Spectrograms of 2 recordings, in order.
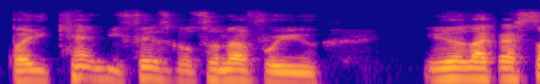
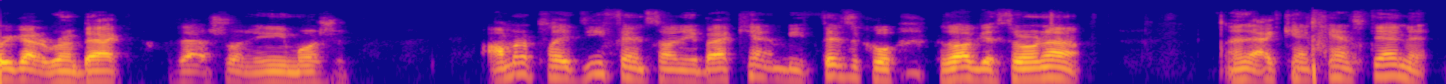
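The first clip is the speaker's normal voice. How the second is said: ordinary talk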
